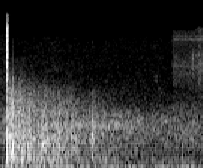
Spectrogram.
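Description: A single loud, sharp bang, then noise that slowly dies away over about a second and a half.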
